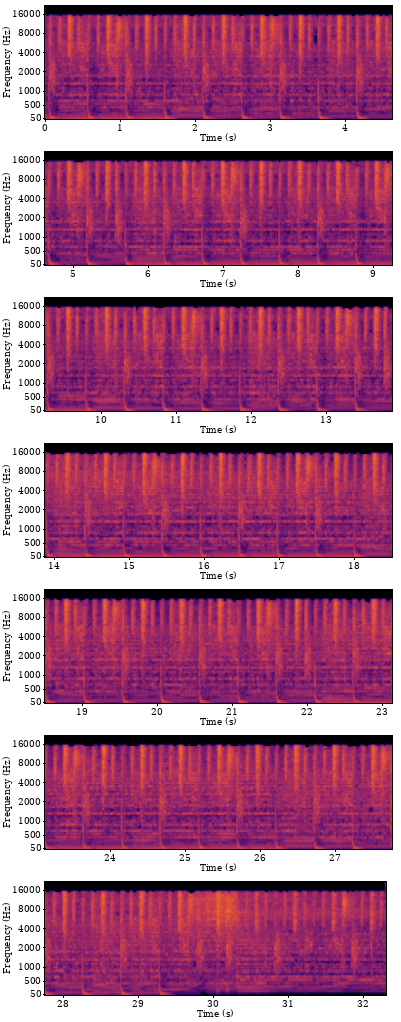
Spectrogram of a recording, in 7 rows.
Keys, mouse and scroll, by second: 0.4 F3, 0.9-7.7 drag, 7.7 right click, 8.5 click, 9.9 right click, 10.8 click, 12.4 right click, 13.4 click, 14.9 F2, 15.1-16.5 drag, 17.7 right click, 19.4 click, 20.3-22.6 shift+drag, 25.3 right click, 26.4 click, 28.1 shift+click, 29.7 F3, 30.3 alt+click, 31.1 ctrl+g, 31.6 shift+click, 31.9 c.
